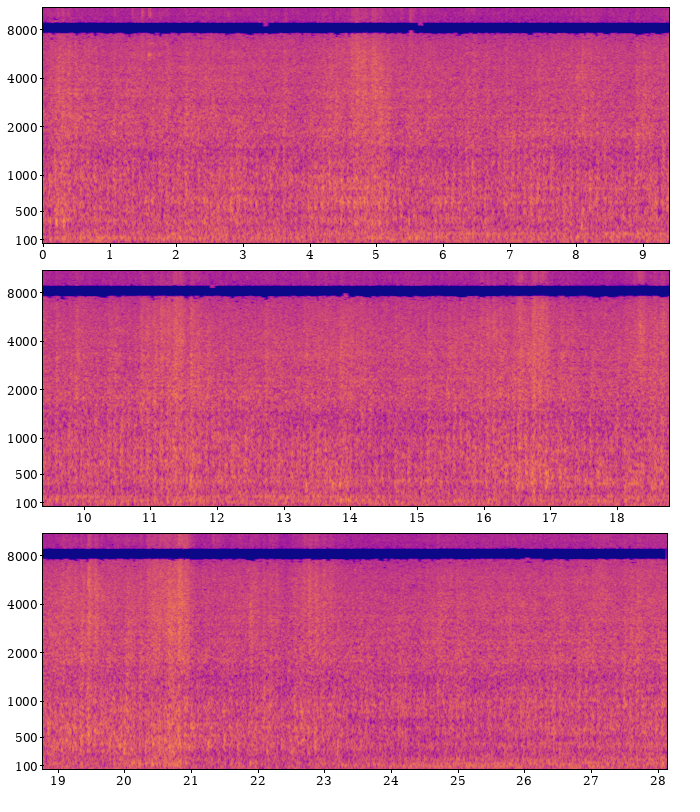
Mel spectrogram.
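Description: Indian Railways passenger train running at speed, heard from the carriage: a steady rumble of wheels on the rails, with a few sharper clatters spread through, the loudest about three-quarters of the way in.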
